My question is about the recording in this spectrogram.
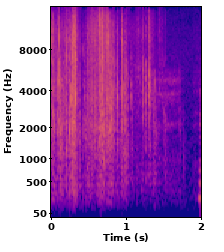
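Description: White plastic poly mailer bag crinkling as a plush toy is pulled out of it. The crackling dies away about a second and a half in.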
